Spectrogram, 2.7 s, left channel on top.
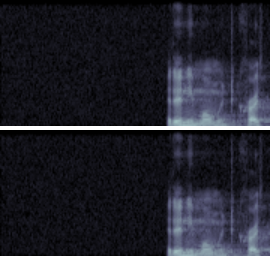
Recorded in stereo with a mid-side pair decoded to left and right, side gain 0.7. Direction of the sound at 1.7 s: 5° left.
